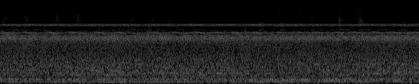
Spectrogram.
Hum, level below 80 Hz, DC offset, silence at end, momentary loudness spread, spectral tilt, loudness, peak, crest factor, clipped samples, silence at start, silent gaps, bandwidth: none; -68 dBFS; under 0.1%; 0 s; 0 LU; -2 dB/octave; -41 LUFS; -30 dBFS; 14 dB; under 0.1%; 0 s; none; 16 kHz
